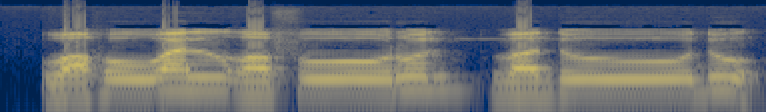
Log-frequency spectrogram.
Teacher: ایسی واو ساکن جس کے پچھلے لفظ کے اوپر پیش ہو، لمبا کریں گے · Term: واو مدہ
